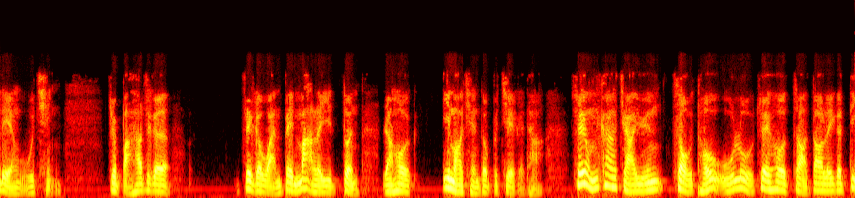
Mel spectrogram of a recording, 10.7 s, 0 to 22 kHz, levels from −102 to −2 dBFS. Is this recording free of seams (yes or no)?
yes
